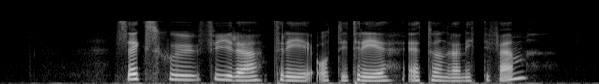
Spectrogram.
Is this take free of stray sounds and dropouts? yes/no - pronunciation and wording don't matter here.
yes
